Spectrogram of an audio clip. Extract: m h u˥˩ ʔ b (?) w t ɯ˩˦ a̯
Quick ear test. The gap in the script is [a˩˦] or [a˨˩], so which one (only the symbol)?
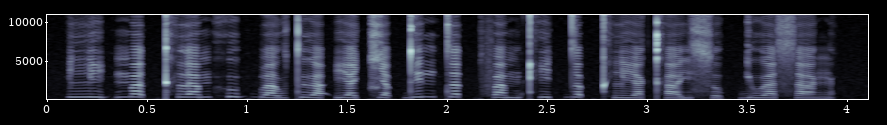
a˩˦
